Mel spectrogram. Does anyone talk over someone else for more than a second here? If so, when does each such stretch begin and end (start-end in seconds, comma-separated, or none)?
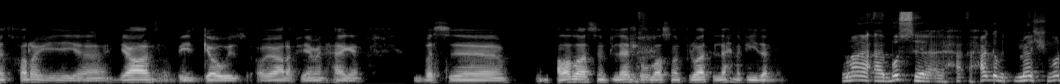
none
